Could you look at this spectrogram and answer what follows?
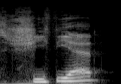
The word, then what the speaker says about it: Shithead: Her name was Sheathiad. – Sheathiad? What Correct. Is that? – I couldn't tell you, but it's like Greek or Egyptian. – Couldn't tell you the ethnicity, but it's spelled shithead.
